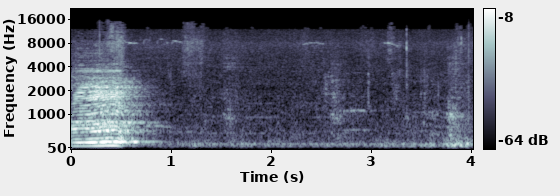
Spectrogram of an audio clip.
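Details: Cows lowing gently in an English cattle yard on a winter afternoon after the calves were separated from their mothers: a brief, loud, rich harmonic moo opens, fading into calm low-pitched farm ambience with soft scattered knocks.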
